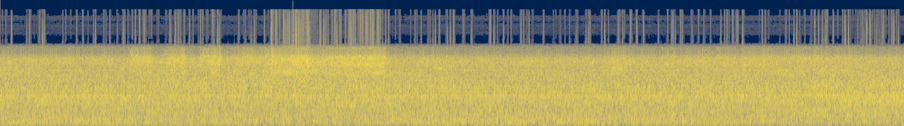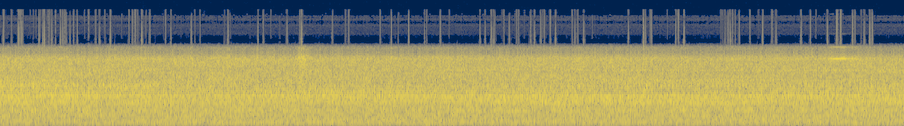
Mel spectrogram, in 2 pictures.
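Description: Fire engine's diesel running steadily at high revs to drive its pump and supply the hose lines, a loud unbroken noise.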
